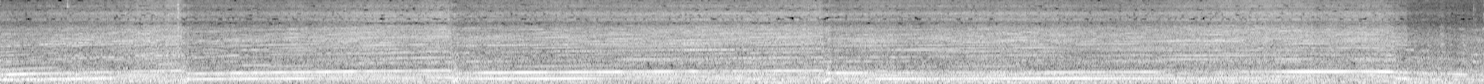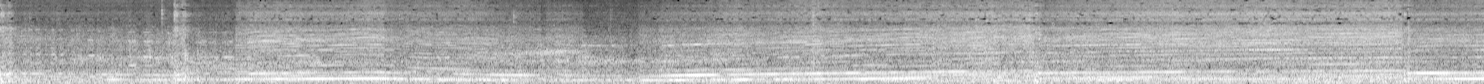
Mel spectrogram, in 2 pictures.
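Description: A racing car engine roars, rising and falling in pitch as the gears shift.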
